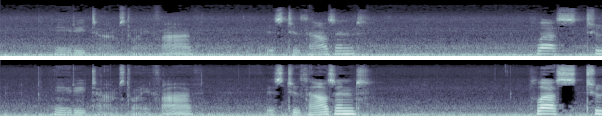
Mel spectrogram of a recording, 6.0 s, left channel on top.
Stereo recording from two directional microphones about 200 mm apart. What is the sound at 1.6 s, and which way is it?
Speech, 15° right (ahead or behind).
